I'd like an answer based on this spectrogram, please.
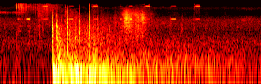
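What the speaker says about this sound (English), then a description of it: "Grenade out!" A grenade detonates in Call of Duty Modern Warfare with a single sharp, loud blast that decays into a long rumbling tail, following a quiet stretch of game ambience.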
